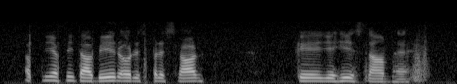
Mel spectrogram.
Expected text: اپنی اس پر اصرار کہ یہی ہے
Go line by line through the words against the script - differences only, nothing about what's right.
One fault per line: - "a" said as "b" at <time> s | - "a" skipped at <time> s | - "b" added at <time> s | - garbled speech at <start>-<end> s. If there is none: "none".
- "اپنی تعبیر اور" added at 0.5 s
- "اسلام" added at 3.5 s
